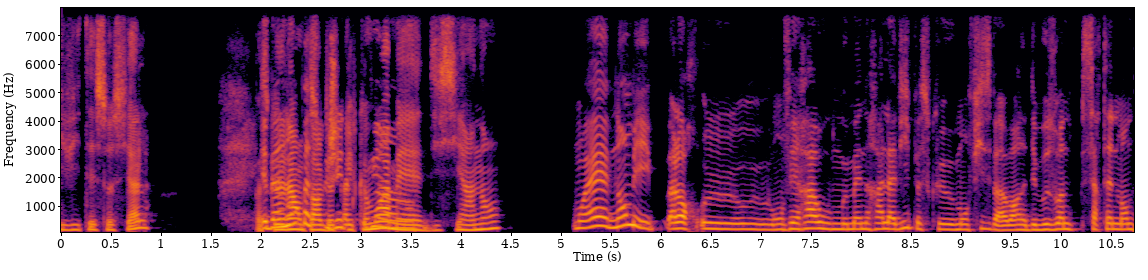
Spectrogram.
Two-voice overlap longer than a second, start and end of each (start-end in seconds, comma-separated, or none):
2.0-3.5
